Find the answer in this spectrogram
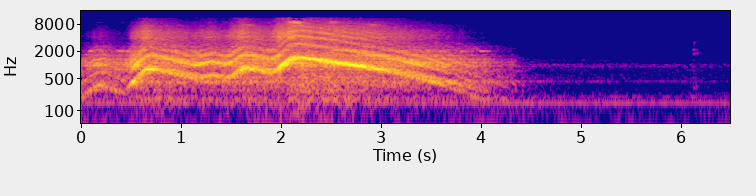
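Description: Electric skateboard's brushless motor, driven by a VESC, whining as it is spun up under throttle. The pitch climbs in three quick surges, peaks about two seconds in, then falls steadily as the motor coasts down and fades out about four seconds in.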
